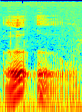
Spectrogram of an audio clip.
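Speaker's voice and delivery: a low, soft uh-oh; hint that trouble is coming. Acted. Teacher warns the children of trouble, low and soft.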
